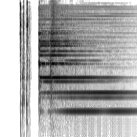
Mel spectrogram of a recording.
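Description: Subscribe-button sound effect: a brief click, then a bright notification-bell ding with several ringing tones that fades slowly.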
